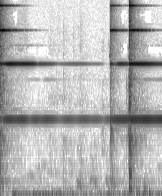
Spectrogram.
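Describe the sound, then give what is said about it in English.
An old mechanical doorbell from a former toll house rings with clear metallic tones that hang and slowly fade. There are three strikes: one at the start, then two close together near the end. “While we can't confirm it, it's possible travelers rang this old mechanical doorbell.”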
